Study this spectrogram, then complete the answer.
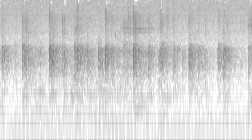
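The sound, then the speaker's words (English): An audience claps in praise to God during a morning sermon, steady clapping with a few louder, rhythmic bursts roughly every third of a second, fairly quiet, with no one talking over it. “Somebody give him a hand clap of praise this morning.”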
